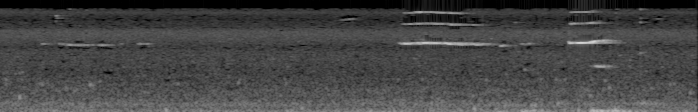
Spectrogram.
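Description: A bird calling: short, high-pitched whistled notes, a faint one early, a clearer one about three seconds in and a short rising one near the end, over a faint low background rumble.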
